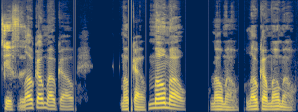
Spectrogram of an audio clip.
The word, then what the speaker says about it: Loco Momo: Loco Momo.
